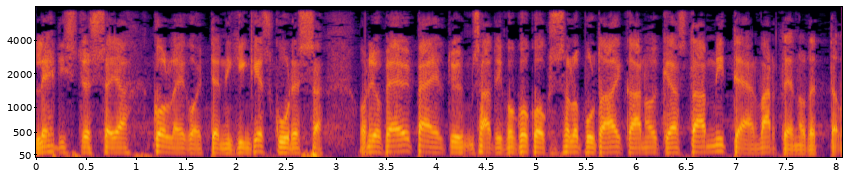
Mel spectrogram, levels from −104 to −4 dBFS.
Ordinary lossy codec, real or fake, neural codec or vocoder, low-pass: none; real; none; 7.2 kHz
